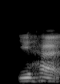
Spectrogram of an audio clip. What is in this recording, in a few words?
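"jihad", Malay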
